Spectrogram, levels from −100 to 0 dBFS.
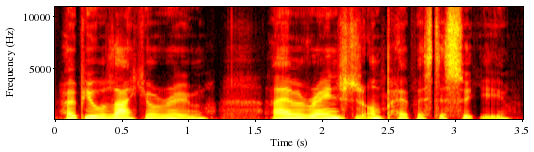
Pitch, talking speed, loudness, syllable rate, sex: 200 Hz, 275 wpm, -17 LUFS, 6.9 syllables/s, female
